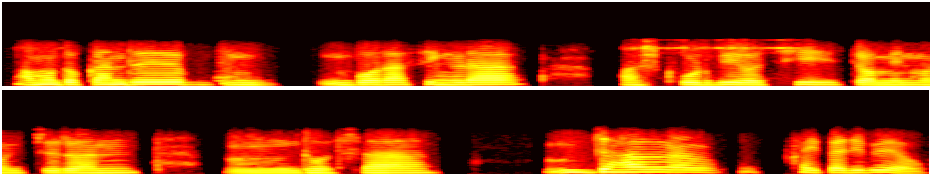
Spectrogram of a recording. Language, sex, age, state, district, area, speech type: Odia, female, 45-60, Odisha, Sundergarh, rural, conversation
